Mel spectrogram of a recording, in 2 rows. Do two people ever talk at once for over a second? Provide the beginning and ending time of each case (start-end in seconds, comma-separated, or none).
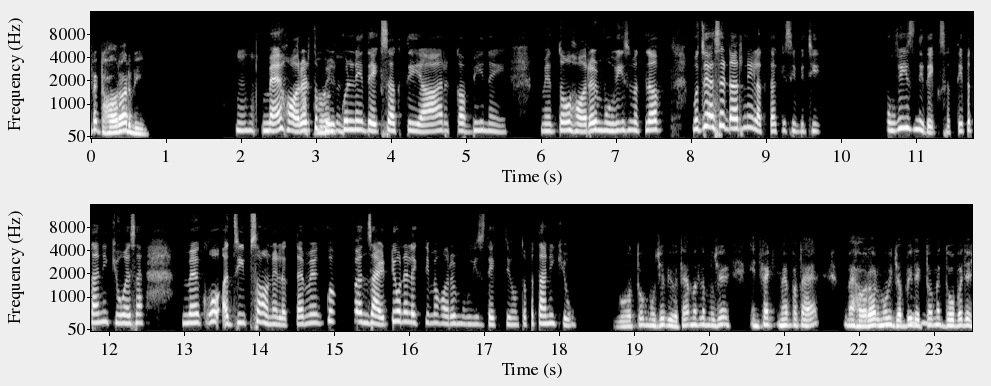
none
